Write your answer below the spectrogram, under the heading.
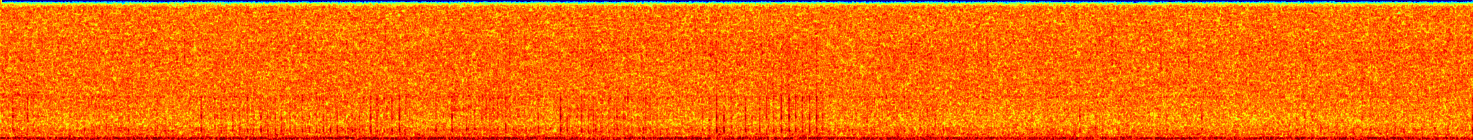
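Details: Calico cat, a rescued animal, purring while asleep, the purr sounding like snoring; a quiet, steady low rumble throughout with no other clear sounds.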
